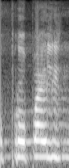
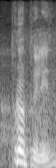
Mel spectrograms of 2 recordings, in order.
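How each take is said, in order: First: प्रोपाइलिन with a "pai" diphthong; प्रोपाइलिन, middle syllable rhyming with "pie"; alternative pronunciation. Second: प्रोपिलीन with a short "pi" syllable; प्रोपिलीन, middle syllable "pi", not "pai"; short-i pronunciation. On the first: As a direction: say प्रोपाइलिन as pro-PIE-lin. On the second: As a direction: say प्रोपिलीन as pro-pi-LEEN. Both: Shown as a demonstration. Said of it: "कुछ लोग इसको प्रोपाइलिन भी बोलते हैं".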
